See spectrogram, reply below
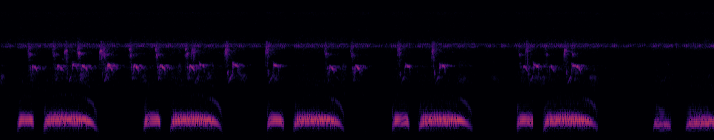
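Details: Decoy spotted dove calling to draw wild doves onto a lure site in Indonesia. It gives a steady run of paired coos, a short note then a longer mellow one, repeated about six times, while thin high chirps sound in the background.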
